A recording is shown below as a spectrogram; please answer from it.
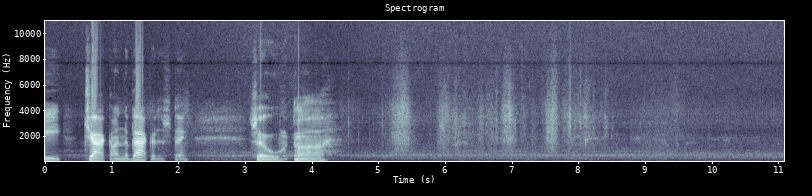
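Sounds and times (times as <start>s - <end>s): steady faint hum: 0.0s - 11.0s.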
